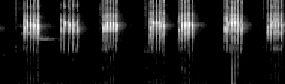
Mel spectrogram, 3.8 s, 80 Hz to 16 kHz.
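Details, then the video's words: Drilling 'ngebren' song of the Java-endemic Javan white-eye: seven short, high, rapidly pulsed rattles, roughly one every half second. "SI MUNGIL BERSUARA T4JAM..SANG BURUNG ENDEMIK JAWA YANG MEMUKAU,GACOR NGEBREN BAK BURUNG BESAR"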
